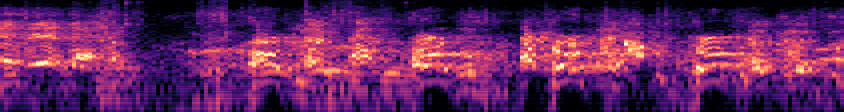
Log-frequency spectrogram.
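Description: Dogs barking at play: a quick, uneven run of short, high-pitched barks and yips, one after another.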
